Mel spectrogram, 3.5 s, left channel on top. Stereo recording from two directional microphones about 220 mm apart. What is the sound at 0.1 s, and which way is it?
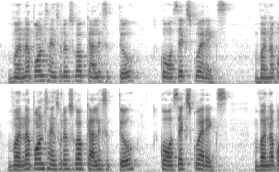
Speech, 45° right (ahead or behind).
